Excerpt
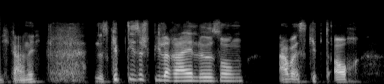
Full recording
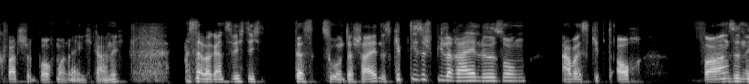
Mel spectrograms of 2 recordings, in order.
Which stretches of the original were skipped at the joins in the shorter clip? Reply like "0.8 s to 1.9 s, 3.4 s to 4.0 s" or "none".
1.8 s to 3.8 s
